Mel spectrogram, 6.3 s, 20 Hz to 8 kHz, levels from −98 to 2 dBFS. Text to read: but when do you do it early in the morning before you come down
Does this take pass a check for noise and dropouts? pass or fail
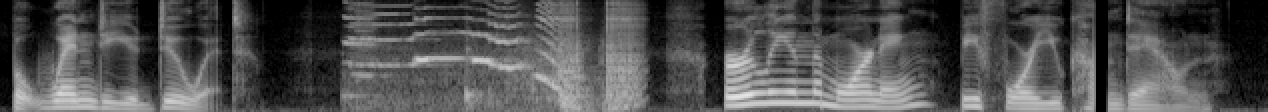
fail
